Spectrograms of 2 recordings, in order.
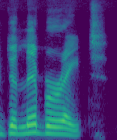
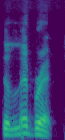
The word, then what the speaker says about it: deliberate: Just pronounce the a as a long a.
